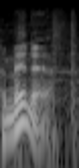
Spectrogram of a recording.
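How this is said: The name is said as in Spain. The player would be from Spain. "if he was from Spain, it might be pronounced Jimenez"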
